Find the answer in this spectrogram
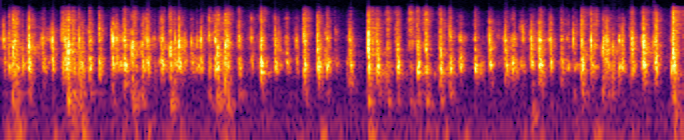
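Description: Fast typing on a computer keyboard: a rapid, unbroken run of keystroke clicks.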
